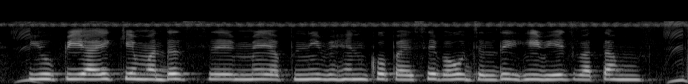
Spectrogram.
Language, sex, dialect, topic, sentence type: Hindi, female, Kanauji Braj Bhasha, banking, statement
